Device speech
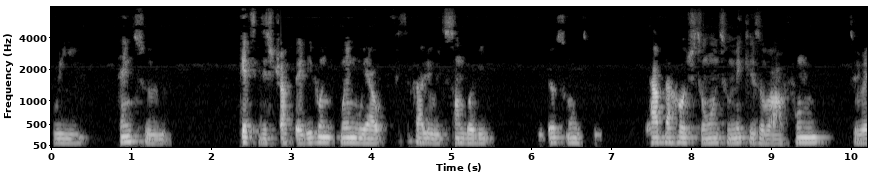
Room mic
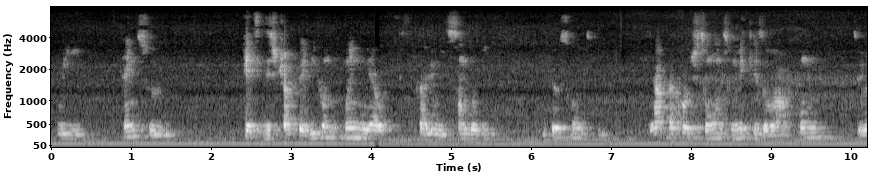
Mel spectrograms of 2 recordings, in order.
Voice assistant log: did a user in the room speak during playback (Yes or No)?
No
